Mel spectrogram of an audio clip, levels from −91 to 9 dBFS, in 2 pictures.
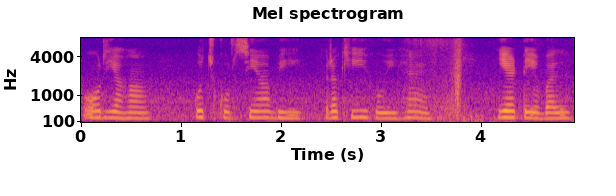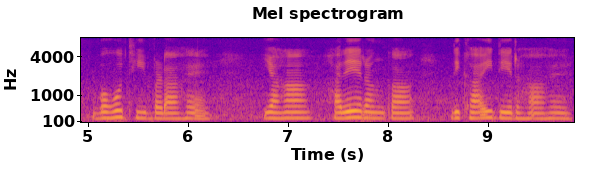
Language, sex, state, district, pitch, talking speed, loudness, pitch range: Hindi, female, Haryana, Jhajjar, 200 Hz, 135 wpm, -20 LUFS, 195-215 Hz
